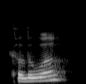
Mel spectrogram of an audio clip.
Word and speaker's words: Kaluuya: Kaluuya. – Name? Kaluuya.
